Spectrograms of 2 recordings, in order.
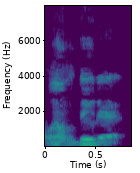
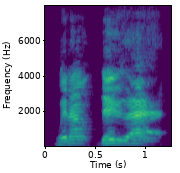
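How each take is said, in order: First: Said in the usual way. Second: Higher, louder mock country accent. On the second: Shown as a demonstration. North Carolinian denying he talks that way, mock country accent. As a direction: put on a heavy country accent, pitched up. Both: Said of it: "with a country accent like that".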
